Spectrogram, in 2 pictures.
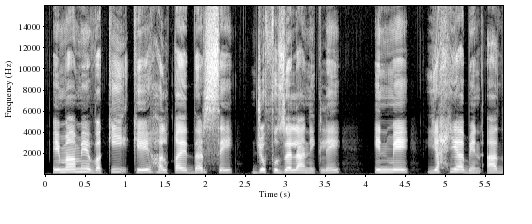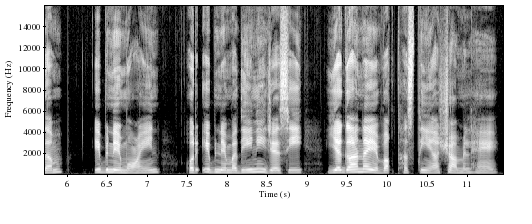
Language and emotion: Urdu, neutral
